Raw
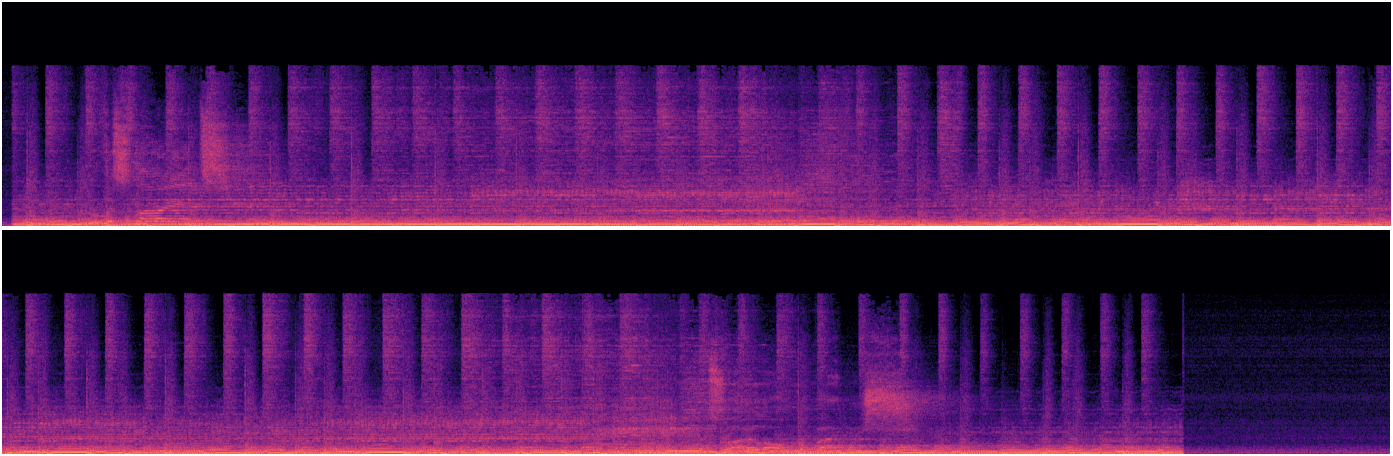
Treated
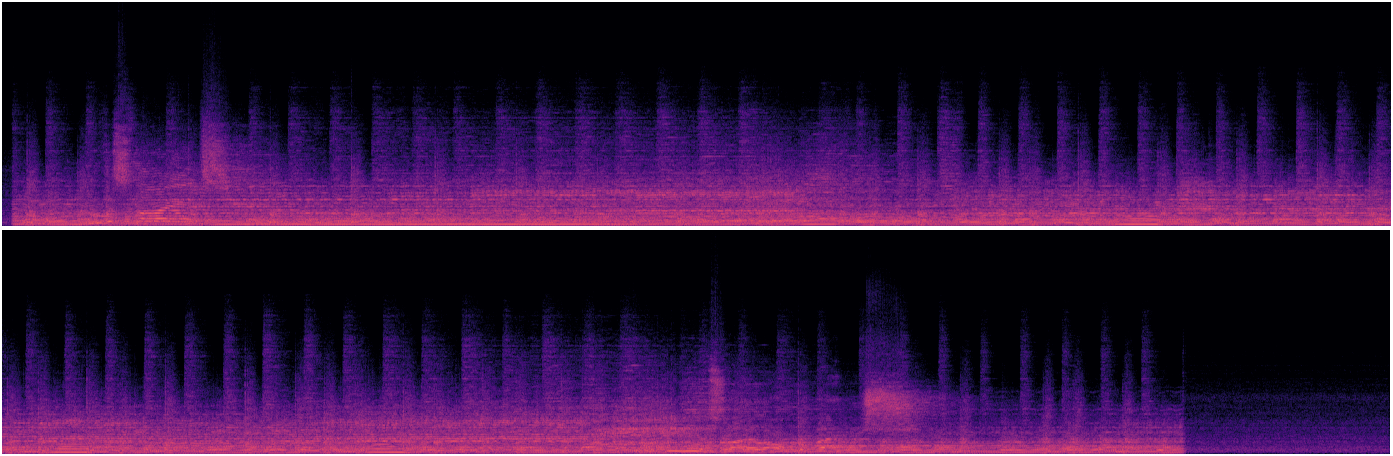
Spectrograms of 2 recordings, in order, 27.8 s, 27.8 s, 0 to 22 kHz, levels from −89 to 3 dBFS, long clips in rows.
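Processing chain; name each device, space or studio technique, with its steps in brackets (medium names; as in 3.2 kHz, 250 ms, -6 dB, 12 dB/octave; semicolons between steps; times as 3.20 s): 7.87–8.59 s: high-pass 190 Hz; intercom (band-pass 480–4700 Hz; peaking EQ 1.2 kHz +7.5 dB 0.34 oct; saturation -25 dBFS, distortion -18 dB; doubling 23 ms -8 dB)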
